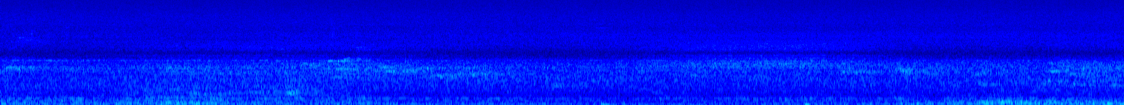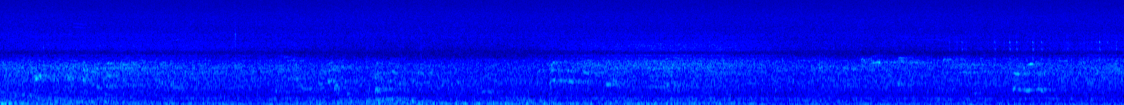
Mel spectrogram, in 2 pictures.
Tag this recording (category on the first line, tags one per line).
Soundscapes > Nature
data-to-sound
nature
alice-holt-forest
sound-installation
